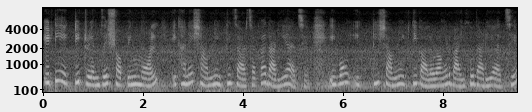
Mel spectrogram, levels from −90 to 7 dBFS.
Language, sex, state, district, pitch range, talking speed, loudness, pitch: Bengali, female, West Bengal, Jalpaiguri, 210-260 Hz, 150 wpm, -26 LUFS, 240 Hz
